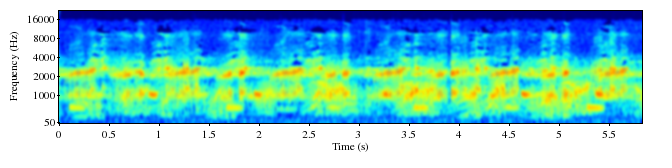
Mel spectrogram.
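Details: Dense chorus of many frogs croaking at once, rasping pulsed calls overlapping continuously, with short clear tonal notes popping out every half second or so at two pitches.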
